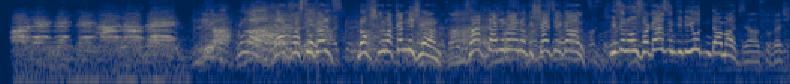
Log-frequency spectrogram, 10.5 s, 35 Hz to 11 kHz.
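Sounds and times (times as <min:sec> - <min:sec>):
large crowd chanting at a street march in Berlin: 0:00.1 - 0:07.8
speech: 0:02.9 - 0:10.5.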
